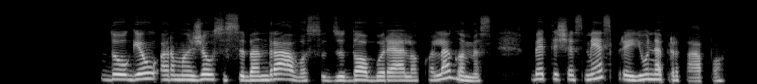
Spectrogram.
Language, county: Lithuanian, Kaunas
